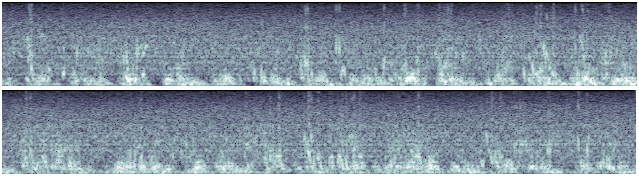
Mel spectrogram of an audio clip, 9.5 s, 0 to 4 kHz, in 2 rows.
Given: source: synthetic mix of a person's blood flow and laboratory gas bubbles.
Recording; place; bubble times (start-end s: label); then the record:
Doppler ultrasound of blood flow; precordium
0.16-0.39 s: bubbles
0.42-0.79 s: bubbles
0.88-1.11 s: bubbles
1.26-1.45 s: bubbles
1.75-2.41 s: bubbles
2.47-2.64 s: bubbles
2.77-3.50 s: bubbles
3.71-4.22 s: bubbles
4.25-4.77 s: bubbles
4.86-5.38 s: bubbles
5.66-6.24 s: bubbles
6.34-6.54 s: bubbles
6.57-6.93 s: bubbles
6.99-7.52 s: bubbles
7.57-8.11 s: bubbles
8.29-8.96 s: bubbles
9.04-9.39 s: bubbles
From the record:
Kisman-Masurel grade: 342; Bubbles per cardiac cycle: rolling drumbeat, 9 or more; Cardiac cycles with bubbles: 100%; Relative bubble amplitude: moderate (0.250 to 0.450); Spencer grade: 3 (all of the cardiac periods contain showers or single bubble signals, but not dominating or overriding the cardiac motion signals); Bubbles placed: anywhere in the cardiac cycle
